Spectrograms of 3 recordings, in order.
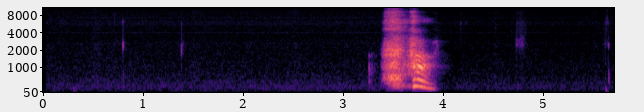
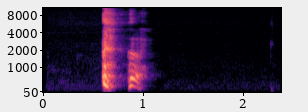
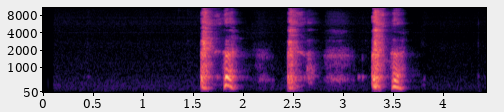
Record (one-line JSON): {"exhalation_length": "5.7 s", "exhalation_amplitude": 14629, "exhalation_signal_mean_std_ratio": 0.2, "cough_length": "2.4 s", "cough_amplitude": 30738, "cough_signal_mean_std_ratio": 0.21, "three_cough_length": "4.4 s", "three_cough_amplitude": 17719, "three_cough_signal_mean_std_ratio": 0.25, "survey_phase": "beta (2021-08-13 to 2022-03-07)", "age": "45-64", "gender": "Female", "wearing_mask": "No", "symptom_none": true, "smoker_status": "Never smoked", "respiratory_condition_asthma": false, "respiratory_condition_other": false, "recruitment_source": "REACT", "submission_delay": "4 days", "covid_test_result": "Negative", "covid_test_method": "RT-qPCR"}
